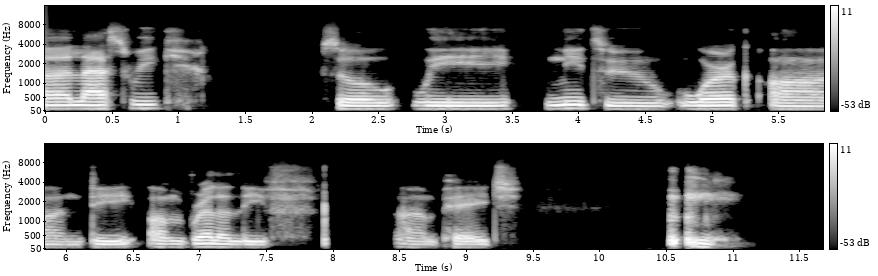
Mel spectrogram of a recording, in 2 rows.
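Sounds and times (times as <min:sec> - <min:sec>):
speech: 0:00.2 - 0:01.2, 0:02.1 - 0:07.9, 0:08.5 - 0:09.4, 0:10.5 - 0:11.0
rough rasping throat clearing: 0:10.5 - 0:11.2
single sharp cough: 0:10.5 - 0:11.2.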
